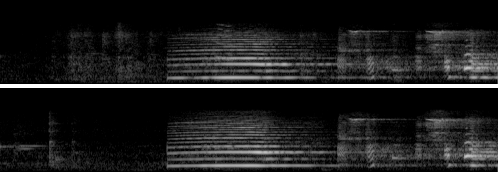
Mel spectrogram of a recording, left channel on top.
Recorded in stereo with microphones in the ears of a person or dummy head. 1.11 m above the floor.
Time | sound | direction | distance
1.7 | a shout | 40° right (ahead or behind) | 1.5 m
